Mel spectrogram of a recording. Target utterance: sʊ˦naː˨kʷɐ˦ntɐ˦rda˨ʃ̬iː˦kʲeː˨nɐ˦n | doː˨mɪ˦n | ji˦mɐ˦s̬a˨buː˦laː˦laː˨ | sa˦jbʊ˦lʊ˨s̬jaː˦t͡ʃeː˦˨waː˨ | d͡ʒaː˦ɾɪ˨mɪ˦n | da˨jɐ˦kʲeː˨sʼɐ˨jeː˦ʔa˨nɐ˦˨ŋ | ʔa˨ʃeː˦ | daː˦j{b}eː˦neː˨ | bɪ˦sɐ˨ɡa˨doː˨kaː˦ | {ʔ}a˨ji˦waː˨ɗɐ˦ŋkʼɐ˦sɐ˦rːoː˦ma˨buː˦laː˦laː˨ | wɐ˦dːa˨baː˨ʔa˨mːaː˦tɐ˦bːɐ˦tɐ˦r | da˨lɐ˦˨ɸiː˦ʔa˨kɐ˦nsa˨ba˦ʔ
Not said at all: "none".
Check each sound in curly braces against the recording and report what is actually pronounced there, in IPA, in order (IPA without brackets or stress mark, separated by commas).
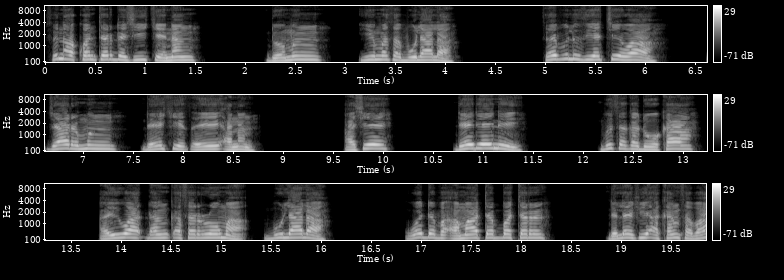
d, ʔ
